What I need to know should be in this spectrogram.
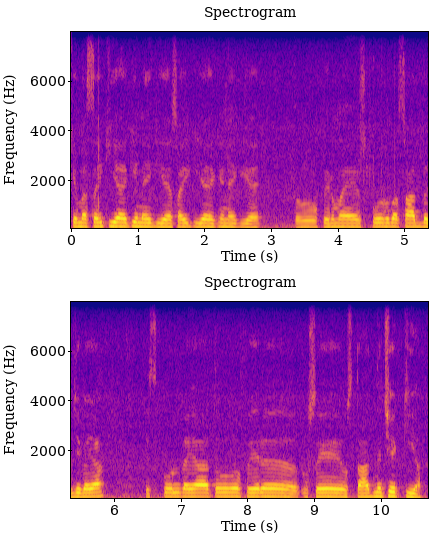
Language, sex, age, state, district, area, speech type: Urdu, male, 18-30, Maharashtra, Nashik, urban, spontaneous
